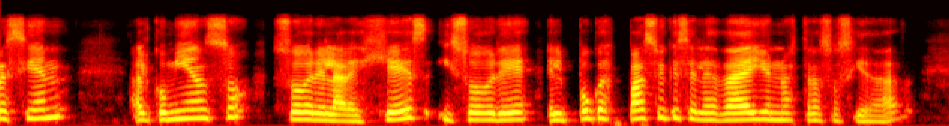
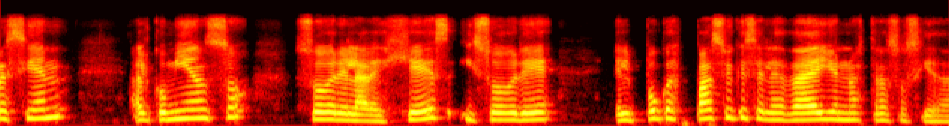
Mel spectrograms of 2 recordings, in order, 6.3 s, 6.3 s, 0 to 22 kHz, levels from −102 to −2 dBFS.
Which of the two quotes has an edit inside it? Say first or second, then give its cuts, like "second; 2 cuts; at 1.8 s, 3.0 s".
first; 2 cuts; at 1.8 s, 3.6 s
